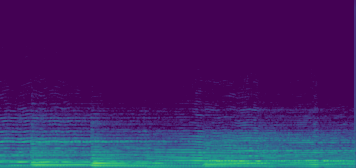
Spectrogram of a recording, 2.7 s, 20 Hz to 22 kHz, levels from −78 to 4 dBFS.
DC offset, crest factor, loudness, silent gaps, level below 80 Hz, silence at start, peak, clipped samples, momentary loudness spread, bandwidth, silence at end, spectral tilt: under 0.1%; 16 dB; -25 LUFS; none; -86 dBFS; 0 s; -8 dBFS; under 0.1%; 5 LU; 11.5 kHz; 0 s; -4 dB/octave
